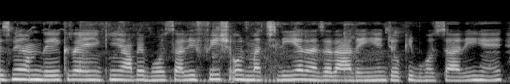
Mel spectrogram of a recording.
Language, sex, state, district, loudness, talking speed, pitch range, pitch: Hindi, female, Bihar, Sitamarhi, -14 LUFS, 260 wpm, 195-215 Hz, 205 Hz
